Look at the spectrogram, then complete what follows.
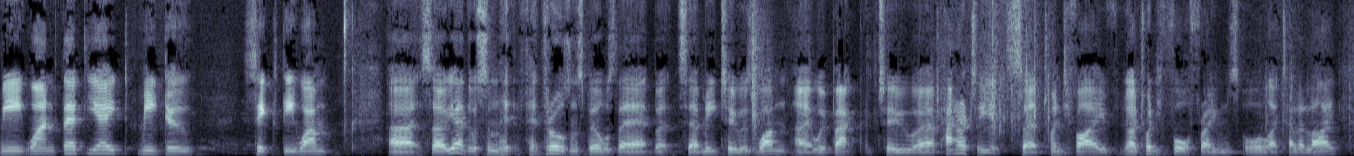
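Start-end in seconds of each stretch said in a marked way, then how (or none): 0.0-3.3 mechanical robot announcer voice. Commentating a match, the speaker gives the final score in a robot voice. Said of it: "I'll go over to robot voice to give the final score".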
